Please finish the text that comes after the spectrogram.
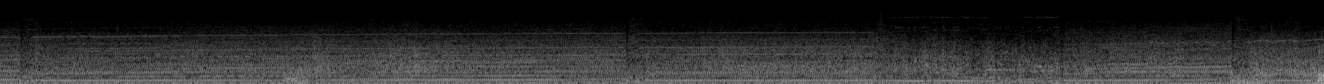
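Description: Race car engine in the Project CARS video game, a steady sustained drone with shifting pitch as it approaches a braking zone, slight dips where it eases off, continuous and loud with no talk.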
